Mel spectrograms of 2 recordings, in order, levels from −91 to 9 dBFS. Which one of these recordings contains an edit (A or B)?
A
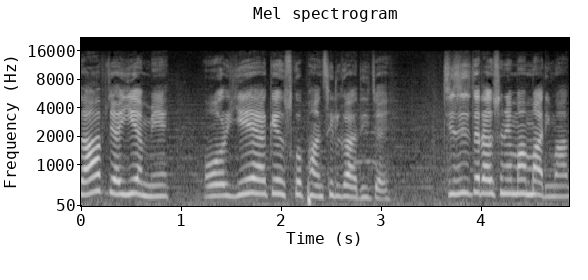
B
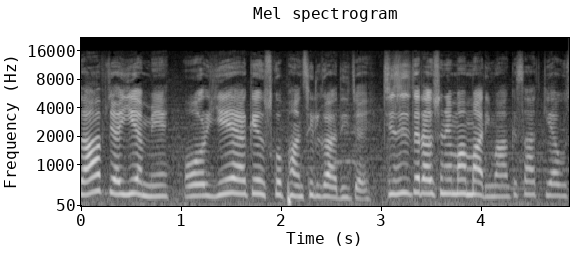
B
